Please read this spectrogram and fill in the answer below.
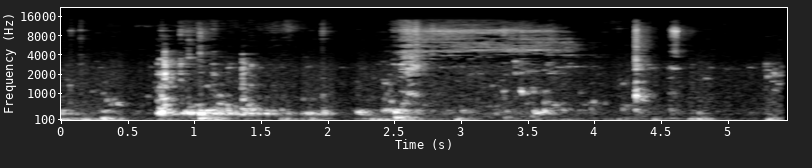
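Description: Plastic RO purifier tubing and filter housings being handled: scattered faint clicks and knocks, with a longer rustling scrape about two and a half seconds in.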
